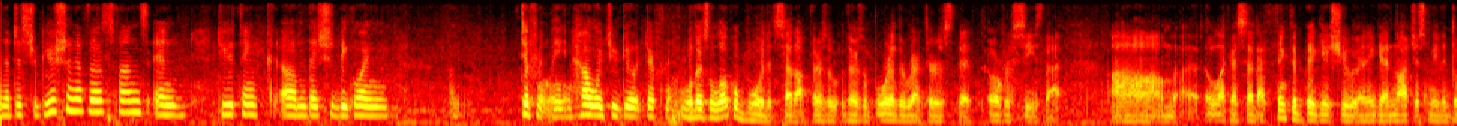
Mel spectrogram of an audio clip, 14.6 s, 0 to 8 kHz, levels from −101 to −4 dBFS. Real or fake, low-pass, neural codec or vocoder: fake; 7.2 kHz; codec, 16 kHz, 4 kbps, FreqCodec, smaller model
